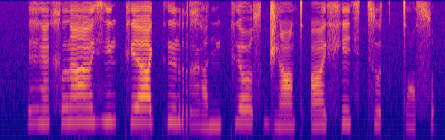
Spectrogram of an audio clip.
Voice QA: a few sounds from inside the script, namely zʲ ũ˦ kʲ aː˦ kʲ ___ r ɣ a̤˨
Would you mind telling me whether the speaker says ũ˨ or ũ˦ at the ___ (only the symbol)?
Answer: ũ˦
